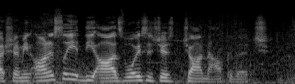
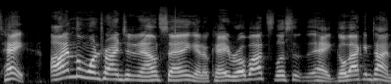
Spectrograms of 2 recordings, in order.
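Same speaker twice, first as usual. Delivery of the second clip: loud protest; 6 semitones higher, 8 dB louder than usual. Pretend. Defends himself to robots.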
